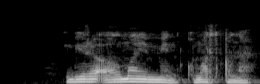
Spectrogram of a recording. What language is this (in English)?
Bashkir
